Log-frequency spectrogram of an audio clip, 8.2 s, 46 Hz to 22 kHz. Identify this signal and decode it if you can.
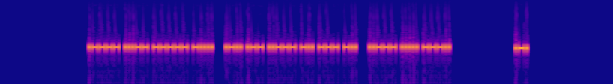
Morse code, heard as a keyed tone, about 50 wpm, 700 Hz. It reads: 1306 LW2DOD 258 R
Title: Worked All Europe DX Contest - QTC Exchange with Repeats - 50wpm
